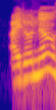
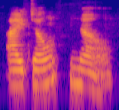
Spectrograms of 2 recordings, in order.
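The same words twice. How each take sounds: First: Said in the usual way. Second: Softer, lower and slow; quiet cowering. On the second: Acted. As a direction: shrink away as you say it. Midge repeats, bracing for a clout.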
